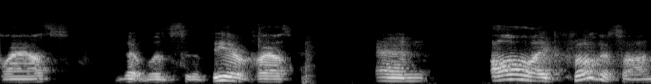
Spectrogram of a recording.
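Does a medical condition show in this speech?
Yes: cerebral palsy; present from birth.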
